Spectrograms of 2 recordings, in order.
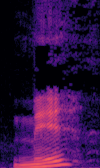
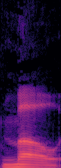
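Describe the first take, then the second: First: The name is said with an 'eh' vowel. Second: The name is said with an 'oh' vowel. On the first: The speaker calls it right. "it's pronounced Meh" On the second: The speaker calls it wrong. "which is actually not pronounced Mo"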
